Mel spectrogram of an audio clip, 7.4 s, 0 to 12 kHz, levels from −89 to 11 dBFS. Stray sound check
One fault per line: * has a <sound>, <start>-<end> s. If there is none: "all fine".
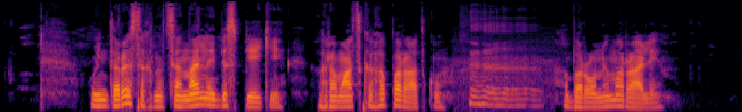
* has a laugh, 4.6-5.5 s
